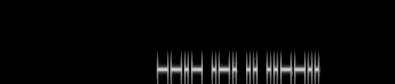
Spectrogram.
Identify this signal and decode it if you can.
Morse code, heard as a keyed tone, about 36 wpm, 700 Hz. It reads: QRI?
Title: Q-Codes with Spoken Meaning - 35wpm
